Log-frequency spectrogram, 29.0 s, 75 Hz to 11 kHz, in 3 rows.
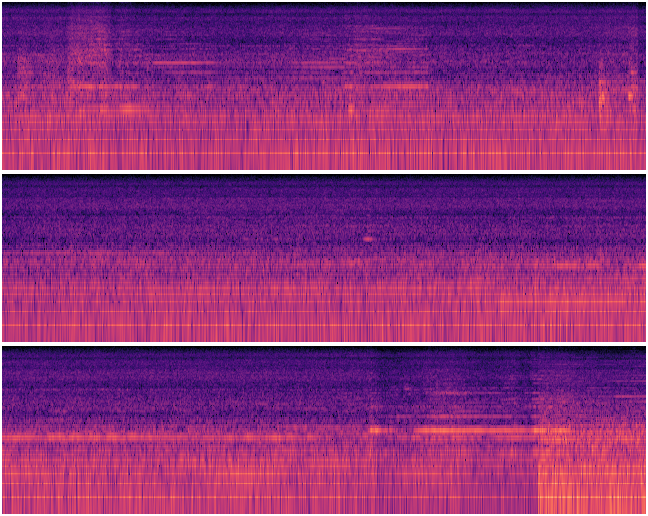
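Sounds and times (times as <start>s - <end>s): faint whining motor tones: 0.0s - 28.9s.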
